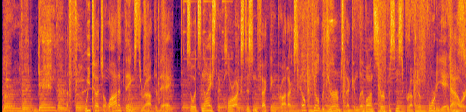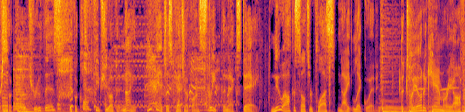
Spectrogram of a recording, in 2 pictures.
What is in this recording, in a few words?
Commercial, Male voices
